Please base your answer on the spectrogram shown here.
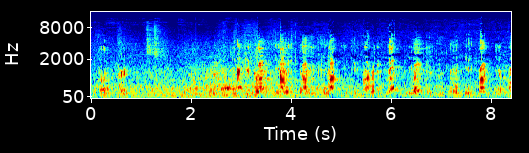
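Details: Stressed pigs in Sweden, packed into narrow boxes at a slaughterhouse and held overnight before slaughter. Dense, overlapping grunts and sharp squeals come roughly twice a second over a constant background hum.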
